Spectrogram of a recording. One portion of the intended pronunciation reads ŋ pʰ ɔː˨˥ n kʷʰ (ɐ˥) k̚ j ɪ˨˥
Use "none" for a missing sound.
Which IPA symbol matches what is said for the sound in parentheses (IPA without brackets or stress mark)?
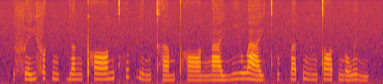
ɐ˥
